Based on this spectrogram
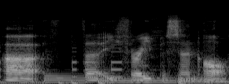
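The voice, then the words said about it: Put-on English accent. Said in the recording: “you've done it in an English accent. You've done all right there”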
